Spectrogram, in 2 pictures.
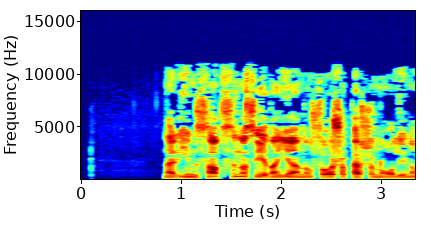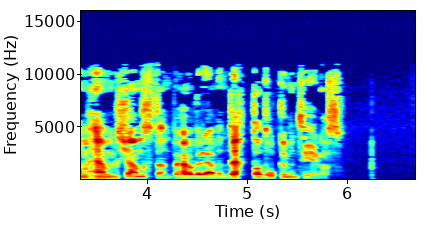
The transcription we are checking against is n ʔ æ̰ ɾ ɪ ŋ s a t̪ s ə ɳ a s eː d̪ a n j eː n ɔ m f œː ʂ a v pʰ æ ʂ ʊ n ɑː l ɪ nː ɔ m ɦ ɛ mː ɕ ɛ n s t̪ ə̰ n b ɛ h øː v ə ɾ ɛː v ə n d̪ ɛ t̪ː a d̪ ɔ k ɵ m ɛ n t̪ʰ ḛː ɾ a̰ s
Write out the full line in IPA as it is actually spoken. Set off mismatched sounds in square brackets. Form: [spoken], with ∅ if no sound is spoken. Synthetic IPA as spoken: n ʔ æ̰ ɾ ɪ [n] s a t̪ s ə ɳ a s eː d̪ a n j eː n ɔ m f œː ʂ a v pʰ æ ʂ ʊ n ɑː l ɪ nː ɔ m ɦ ɛ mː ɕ ɛ n s t̪ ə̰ n b ɛ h øː v ə ɾ ɛː v ə n d̪ ɛ t̪ː a d̪ ɔ k ɵ m ɛ n t̪ʰ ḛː ɾ a̰ s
